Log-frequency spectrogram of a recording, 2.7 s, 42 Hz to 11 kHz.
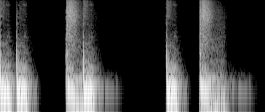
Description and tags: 90 Atomik standard drums 01
fresh bangin drums-good for lofi hiphop
grungy, atomic, series, drums, loop, hiphop, free, sound, electro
